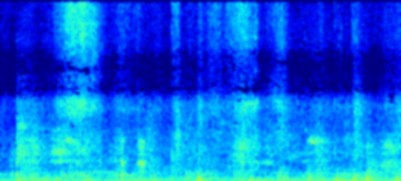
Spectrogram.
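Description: A hand grooming brush stroking a Friesian horse's coat: a run of short, soft rasping strokes, with a few brief squeaky sounds about a second in.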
